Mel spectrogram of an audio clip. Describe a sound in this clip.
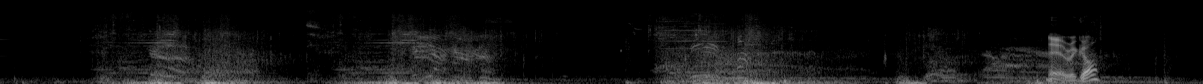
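Swords clash and clang in a close fight.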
